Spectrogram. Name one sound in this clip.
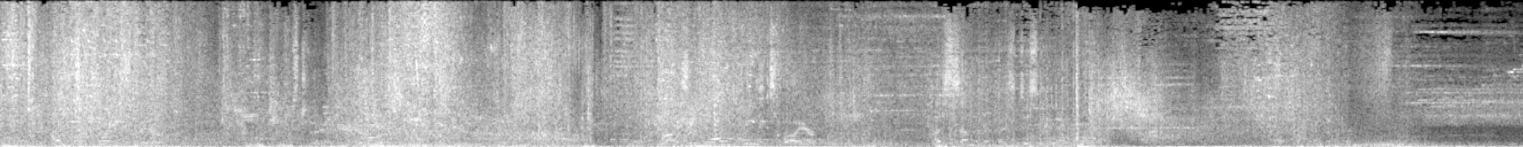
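Game spells crackle and whoosh in a busy fight.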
